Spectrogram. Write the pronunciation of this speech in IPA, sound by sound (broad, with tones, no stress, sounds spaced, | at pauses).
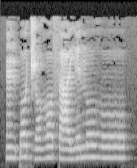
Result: ɛ̃˧ ɡ͡b ɔ˦ d͡ʒ ɔ˨ ɣ ɔ˦ s aː˨ j e˧ n oː˦ ɣ oː˦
